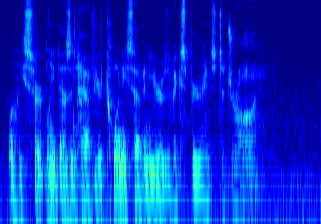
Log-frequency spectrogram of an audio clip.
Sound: none

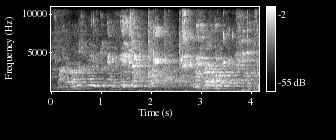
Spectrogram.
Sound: crowd cheering

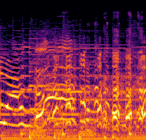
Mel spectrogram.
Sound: laughing

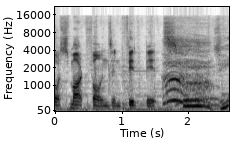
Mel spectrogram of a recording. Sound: gasps

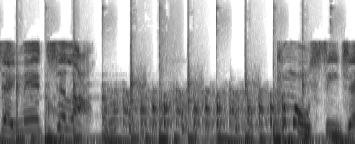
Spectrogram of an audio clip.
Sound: attempting to start car's engine

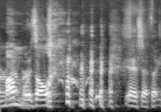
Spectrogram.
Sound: laughing

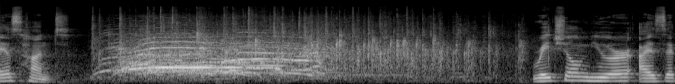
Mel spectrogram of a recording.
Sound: audience cheering; audience applauding

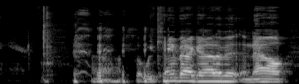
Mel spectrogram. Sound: laughs

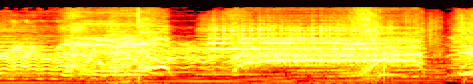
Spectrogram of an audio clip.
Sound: screaming

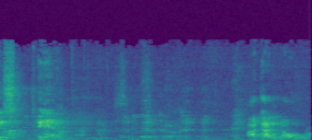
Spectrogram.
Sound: crowd laughing

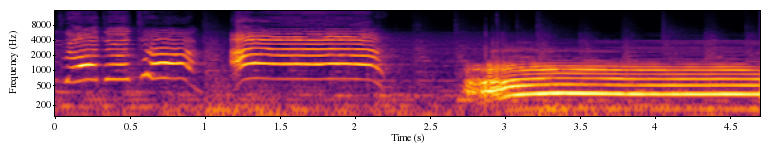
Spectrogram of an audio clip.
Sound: screams

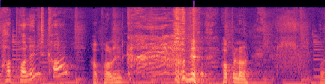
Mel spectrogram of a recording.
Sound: laughs

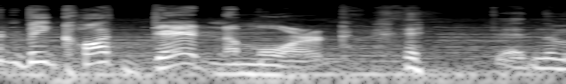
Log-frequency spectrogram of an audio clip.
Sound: chuckles

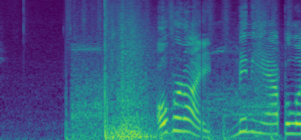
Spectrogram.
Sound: gun bangs

